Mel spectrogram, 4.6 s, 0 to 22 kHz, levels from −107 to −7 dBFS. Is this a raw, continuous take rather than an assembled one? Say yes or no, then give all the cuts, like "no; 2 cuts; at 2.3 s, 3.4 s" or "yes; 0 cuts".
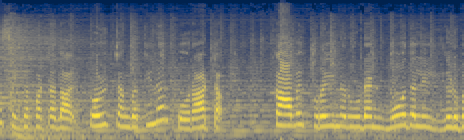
yes; 0 cuts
